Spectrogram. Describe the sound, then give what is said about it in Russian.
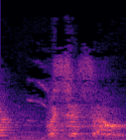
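A peacock call: two brief, loud, nasal wailing cries in quick succession, the second rising higher and sharper than the first. “Лала, это павлин. So what does peacock say?”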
